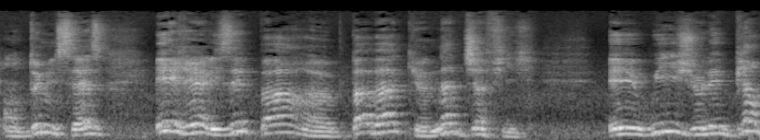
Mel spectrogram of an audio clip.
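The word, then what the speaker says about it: Babak Najafi: de Londres, sortie en 2016 et réalisée par Babak Nadjafi. Et oui, je l'ai bien prononcé.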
